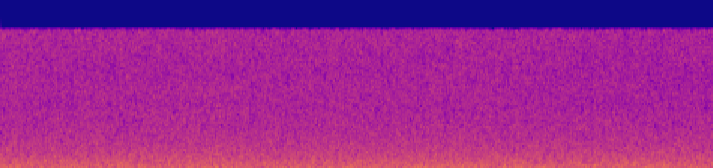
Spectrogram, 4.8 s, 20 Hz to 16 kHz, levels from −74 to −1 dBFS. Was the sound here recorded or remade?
recorded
